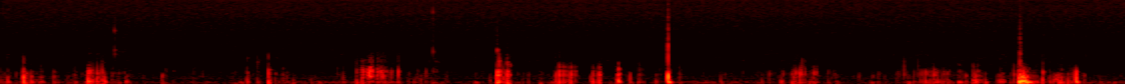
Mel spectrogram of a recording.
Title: Stomach Growling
